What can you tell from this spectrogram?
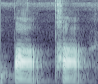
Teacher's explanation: आपके ओंठ क्या कर रहे हैं? आपस में टकरा रहे हैं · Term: ओष्ठ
